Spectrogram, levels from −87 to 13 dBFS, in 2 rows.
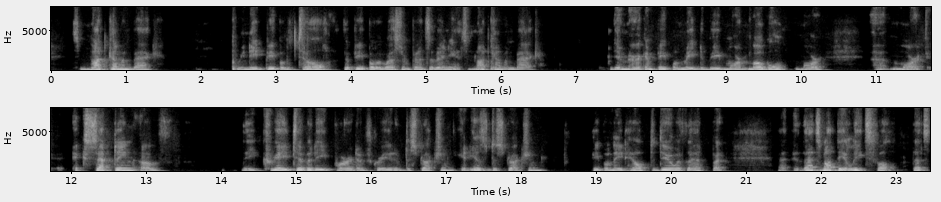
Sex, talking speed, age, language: male, 140 wpm, 60-79, English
